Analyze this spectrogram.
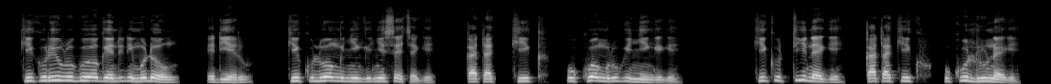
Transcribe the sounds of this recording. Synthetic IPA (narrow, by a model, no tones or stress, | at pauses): kikuɾiwɾuɡioɡendnimodoŋ | edjeɾu | kikulwoŋɲiŋɡɲeset͡ʃeɡɪ | katakik | ukwoŋɾuɡiɲiŋɡɡɪ | kikutinɛɡɪkatakikukulɾunɛɡɪ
